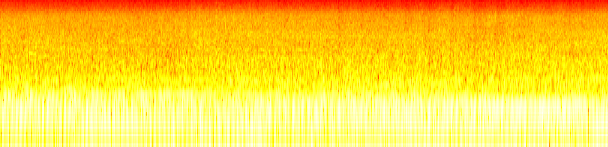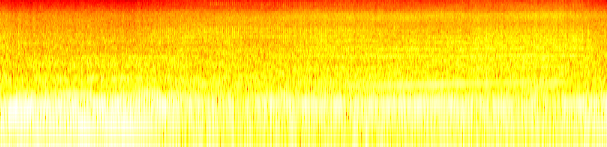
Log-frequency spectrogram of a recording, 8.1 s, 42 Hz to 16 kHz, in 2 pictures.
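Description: Audi R8's 5.2-litre V10 running at low revs, then revving up sharply about four seconds in as the car pulls away.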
